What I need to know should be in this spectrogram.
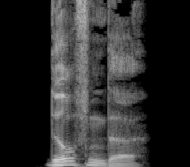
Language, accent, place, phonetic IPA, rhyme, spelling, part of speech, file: German, Germany, Berlin, [ˈdʏʁfn̩də], -ʏʁfn̩də, dürfende, adjective, De-dürfende.ogg
- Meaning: inflection of dürfend: 1. strong/mixed nominative/accusative feminine singular 2. strong nominative/accusative plural 3. weak nominative all-gender singular 4. weak accusative feminine/neuter singular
